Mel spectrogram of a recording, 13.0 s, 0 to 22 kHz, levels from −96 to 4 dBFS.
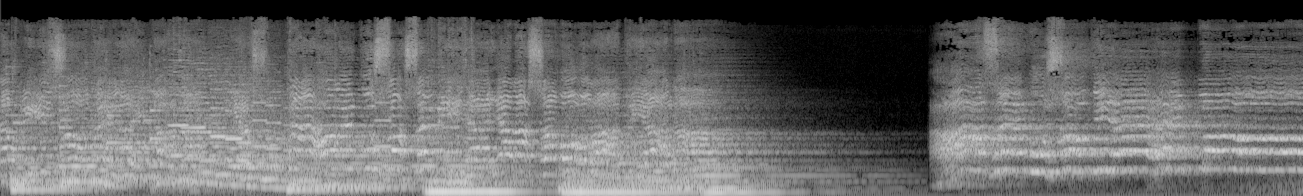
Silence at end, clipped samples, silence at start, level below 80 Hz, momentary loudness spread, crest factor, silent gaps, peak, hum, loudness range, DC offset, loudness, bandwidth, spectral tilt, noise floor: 0 s; under 0.1%; 0 s; -26 dBFS; 5 LU; 14 dB; none; -4 dBFS; none; 7 LU; 0.1%; -17 LUFS; 16 kHz; -3.5 dB/octave; -52 dBFS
